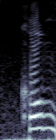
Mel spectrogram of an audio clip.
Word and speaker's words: comb: about this usage also comb the room now the word K it's not com right it's com B is silent now this means to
